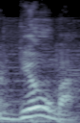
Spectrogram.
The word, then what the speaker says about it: Ryoma: So it's a Ryoma. How, that's how we pronounce that.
